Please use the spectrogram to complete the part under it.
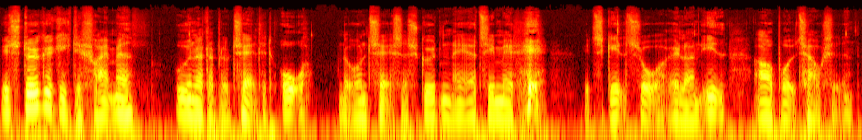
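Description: A man narrating an old story aloud in a steady storytelling manner. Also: lowish voice, no echo, clean studio sound.

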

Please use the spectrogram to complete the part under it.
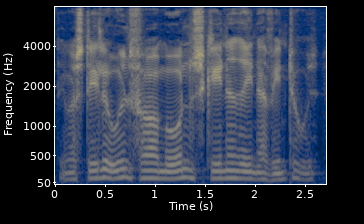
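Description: A man reading an old-fashioned first-person story aloud in a measured, grave way. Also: medium pitch, steady tone, a little mellow.

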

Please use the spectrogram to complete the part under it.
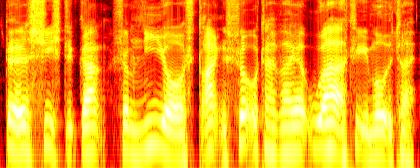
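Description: A male audiobook reader voicing a tipsy, excitable young man, the narrator's elder brother, in loud outbursts. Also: creaky, no echo, clean studio sound. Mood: grieving. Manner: loud, excitable, high-strung. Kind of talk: audiobook character voice.

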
